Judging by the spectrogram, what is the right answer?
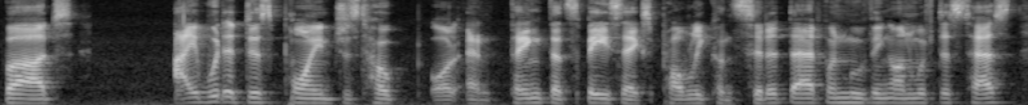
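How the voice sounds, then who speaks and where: A man's voice: mid-range voice, bright, forceful tone. A man co-hosting a casual live commentary stream, speaking hesitantly and often correcting himself. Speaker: co-host.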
